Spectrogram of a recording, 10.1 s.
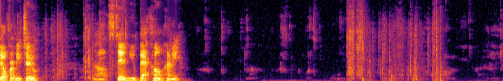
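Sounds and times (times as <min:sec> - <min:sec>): person chewing food: 0:03.9 - 0:07.0.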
